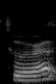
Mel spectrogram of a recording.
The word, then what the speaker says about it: Tura: on here on this episode her name is tura that's the correct way to pronounce your name right you did it correctly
